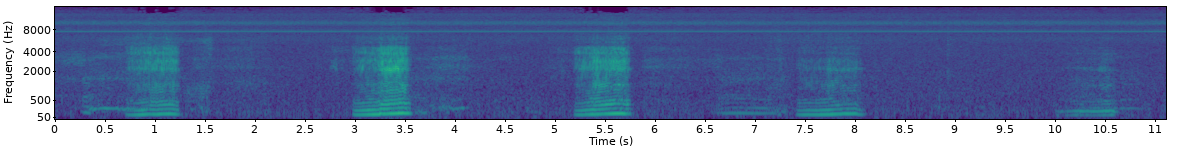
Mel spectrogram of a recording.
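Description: Rhythmic rumbling snores with a buzzing flutter, about five in eleven seconds, over steady room hiss: dog snoring.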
